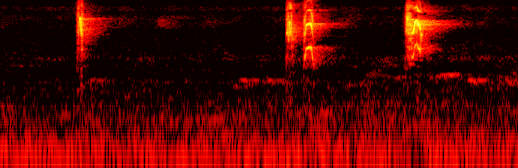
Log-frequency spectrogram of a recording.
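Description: Sharp, high chips from a small sogon bird, given singly and then in a quick double, spaced about a second apart against a quiet background.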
